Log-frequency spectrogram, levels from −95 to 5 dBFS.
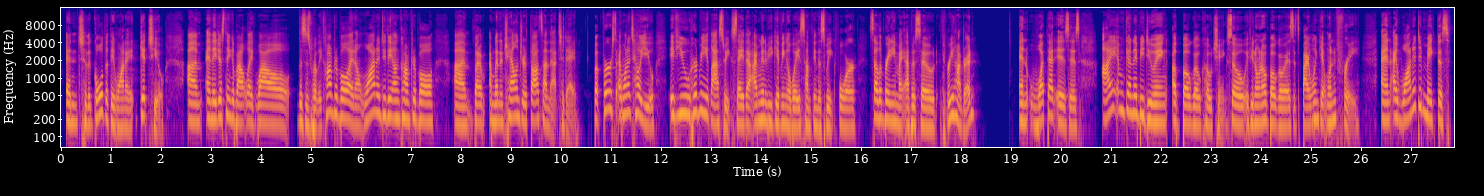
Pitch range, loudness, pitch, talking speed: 165-210 Hz, -20 LUFS, 185 Hz, 225 wpm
